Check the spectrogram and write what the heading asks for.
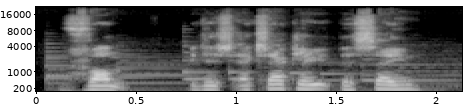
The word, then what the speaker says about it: van: In Dutch we say van.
